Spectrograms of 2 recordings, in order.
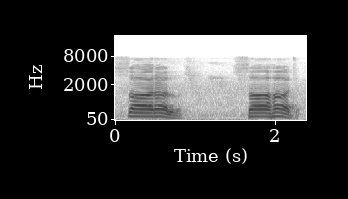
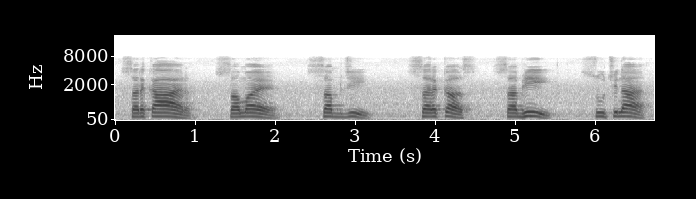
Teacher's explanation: इसमें जीवा हमारी दांतों के निचले मूल भाग को स्पर्श करती है। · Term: डंटी स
